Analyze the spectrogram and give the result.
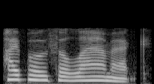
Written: hypothalamic

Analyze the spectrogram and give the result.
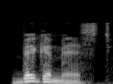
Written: bigamistically

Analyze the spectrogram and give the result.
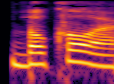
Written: bocor

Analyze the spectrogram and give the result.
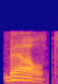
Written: belt

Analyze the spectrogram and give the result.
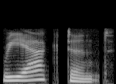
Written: reactant

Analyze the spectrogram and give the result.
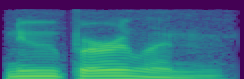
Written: New Berlin

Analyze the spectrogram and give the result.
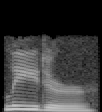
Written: litre

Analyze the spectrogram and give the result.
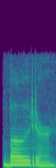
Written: boater

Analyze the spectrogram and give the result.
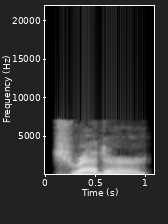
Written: shredder

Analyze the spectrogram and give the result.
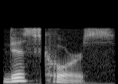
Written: discourse

